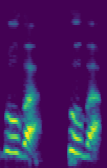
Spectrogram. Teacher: ये हा सीने की तरफ जाती है आवाज। एक हरकत पढ़ा जाएगा। हु ज्यादा लंबा नहीं। व ऐसे नहीं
